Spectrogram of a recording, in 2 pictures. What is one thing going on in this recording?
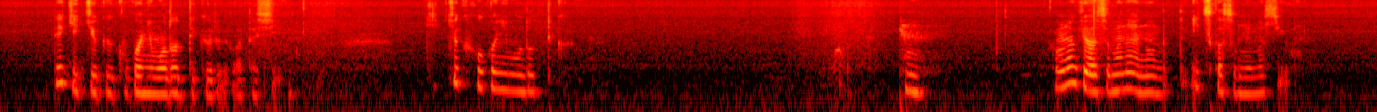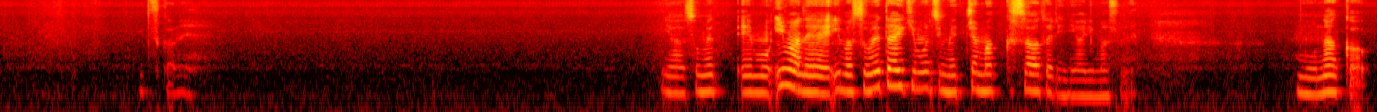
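A young woman talks softly and closely into a microphone, in short bursts with pauses.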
